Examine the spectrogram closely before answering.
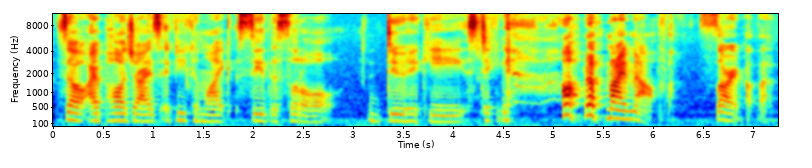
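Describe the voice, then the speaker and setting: Woman, slightly low pitch, casual beauty vlogger, chatty, informal, rambling, mildly congested, cough drop in mouth. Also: moderate pace, pushed and bright. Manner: chatty, informal, prone to tangents. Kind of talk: casual chat to camera.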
